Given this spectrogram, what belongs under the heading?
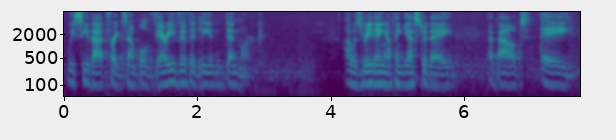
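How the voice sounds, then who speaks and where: A man's voice: lowish voice, flat delivery, a little slow, fairly bright tone, slight background noise. Man lecturing, thoughtful and hesitant. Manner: thoughtful, hesitant with fillers and restarts. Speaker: guest lecturer. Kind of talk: lecture Q&A answer. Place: lecture room.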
